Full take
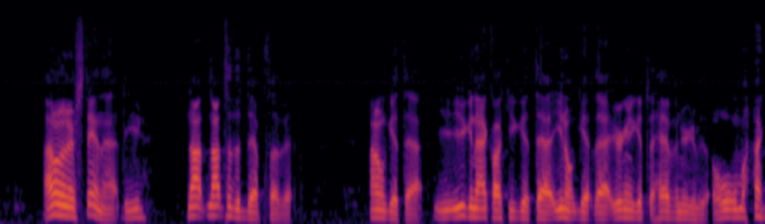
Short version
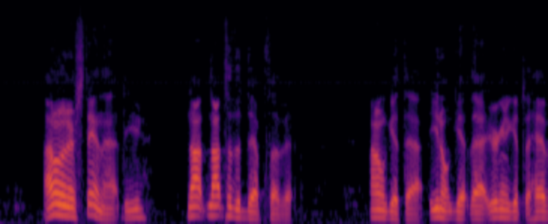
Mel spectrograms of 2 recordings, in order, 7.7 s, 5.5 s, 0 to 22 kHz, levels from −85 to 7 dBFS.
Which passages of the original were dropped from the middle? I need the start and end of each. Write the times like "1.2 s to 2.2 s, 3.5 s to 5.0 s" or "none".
4.3 s to 5.5 s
